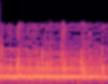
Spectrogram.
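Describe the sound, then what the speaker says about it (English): Comic Con panel audience for Once Upon a Time clapping and cheering together, a brief, busy wash of hands and voices heard from a distance in a large hall. "a round of applause"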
